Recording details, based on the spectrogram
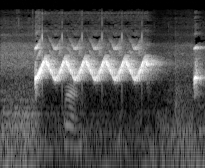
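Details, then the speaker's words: Toyota Avanza car alarm: on pressing remote lock, a loud rising-falling siren wails about two seconds then two short chirps; it sounds the siren instead of locking. "Nah, justru sirenenya yang berbunyi. Seharusnya terkunci, tetapi yang berbunyi malah sirene."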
